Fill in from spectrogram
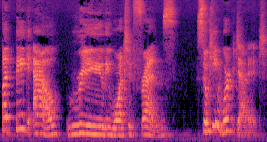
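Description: Drawing out her words for dramatic effect, a woman teacher leads a children's storytime, reading a picture book with lots of expression and an unhurried pace. The recording comes from a camera several metres off in a small tiled library room, giving it an echoey, far-away quality.

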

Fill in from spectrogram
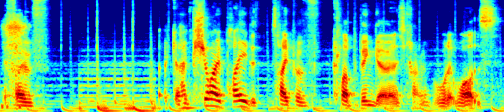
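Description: A young man streaming a game, chatting casually and reacting with animated, joking remarks. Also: fairly low pitch, normal speed. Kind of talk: casual chat while gaming. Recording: game music playing behind the voice.

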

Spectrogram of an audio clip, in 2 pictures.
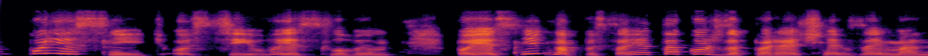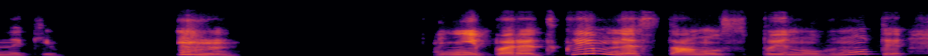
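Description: A woman teacher giving a recorded grammar lesson, speaking clearly and stressing words with care. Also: on the high side, fairly bright tone, no echo, dull audio.

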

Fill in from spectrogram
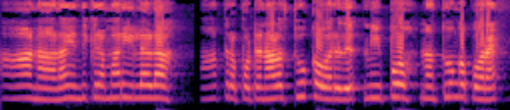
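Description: A woman voicing an elderly mother with a sore leg in an animated family drama, groaning and drowsy. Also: extremely high pitch, moderate pace. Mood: sore, sleepy.

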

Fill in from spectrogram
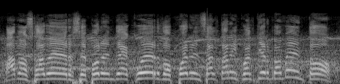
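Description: A man with a Mexican accent giving excited live commentary on a lucha libre match. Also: very high-pitched, fairly quick. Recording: very loud crowd and arena noise.

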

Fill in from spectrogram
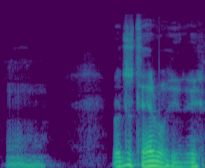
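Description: A man hosting a podcast, chatting in an easygoing way and dropping in quick comments. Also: on the low side, vocal fry, mellow, breathy edge. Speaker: podcast host. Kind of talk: casual chat.

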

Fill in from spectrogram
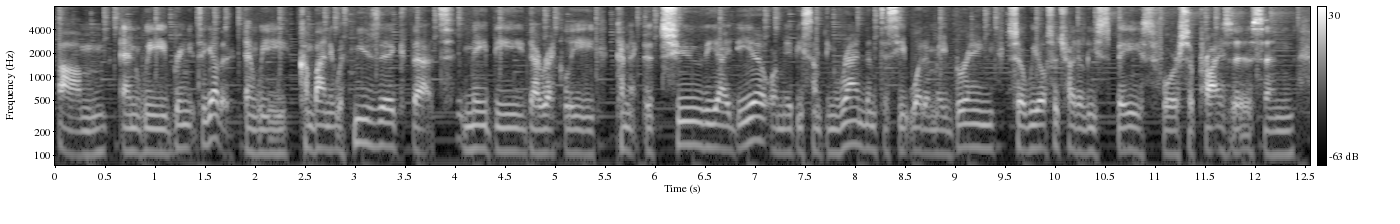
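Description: Choreographer, man in his thirties, thoughtful interview talk, level and monotone, in a big studio. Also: on the low side, moderate pace, gravelly, hardly any pauses, faint music behind. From Puerto Rico, raised in New York City. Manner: thoughtful, with many fillers and restarts. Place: large dance studio.

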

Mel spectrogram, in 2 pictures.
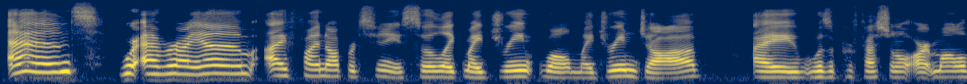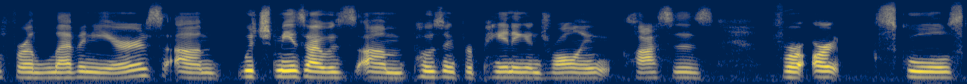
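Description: This full-time RV traveler, a woman in her thirties, is the guest in a casual interview, answering in an earnest, reflective, conversational way. Her mid-range voice has a fairly bright, clean tone. A lapel mic clipped to her picks her up outdoors on an open desert gravel lot, with no room sound.

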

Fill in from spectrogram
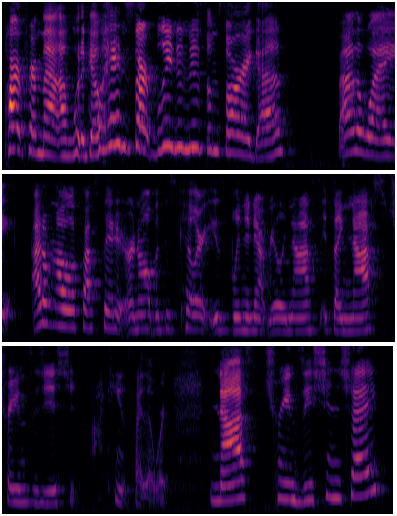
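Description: A woman's voice: high voice, quick pace, pushed and bright. A young woman beauty vlogger talking casually and earnestly while doing her makeup, with lots of fillers and restarts. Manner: chatty and heartfelt, many fillers and restarts.

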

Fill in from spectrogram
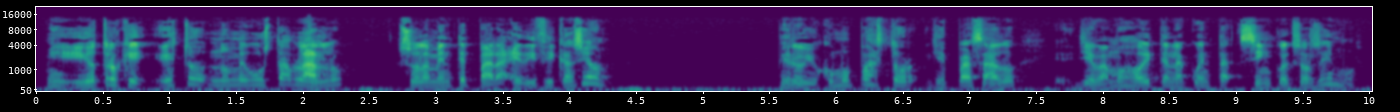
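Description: A man's voice: sits high, normal speed, bright, forceful tone. A male pastor preaching a sermon in a church, telling humorous stories and acting out the dialogue. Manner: humorous storytelling, acts out dialogue. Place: church sanctuary.

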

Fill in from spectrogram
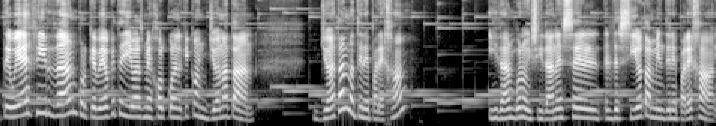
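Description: A young woman giving animated, excited let's-play commentary, often exclaiming and laughing. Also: on the high side. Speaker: gaming YouTuber.

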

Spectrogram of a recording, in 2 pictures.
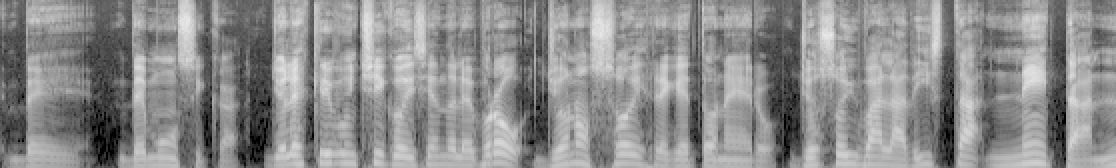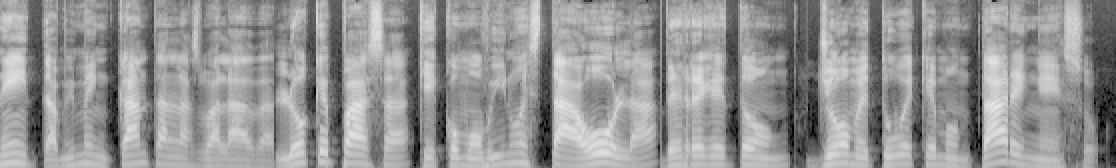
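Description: An excitable young man talks casually to his viewers as he reacts to a video. His voice is smooth and clean, sitting at an ordinary pitch, and it is recorded dry and close with no room sound. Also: no room sound. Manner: excitable, exclaims and addresses viewers as "mi gente".

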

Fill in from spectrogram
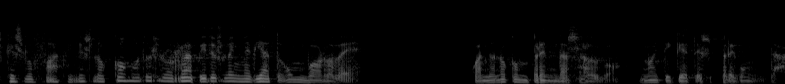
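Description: Lively man from telling a story. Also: lowish voice. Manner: animated, acts out the characters in the story. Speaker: speaker. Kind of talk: storytelling talk.

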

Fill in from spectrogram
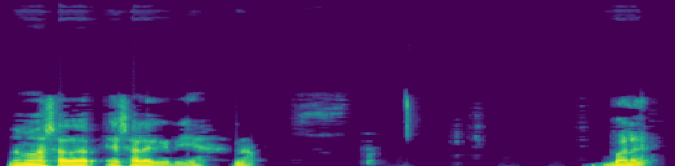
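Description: A man's voice: medium pitch, unhurried, darkish tone, slightly rough, dry recording. A man with a Spain Spanish accent commentating on a game, reading the dialogue aloud and cracking crude jokes. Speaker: let's play gamer. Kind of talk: gameplay commentary. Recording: muffled lo-fi with game music. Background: game music.

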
